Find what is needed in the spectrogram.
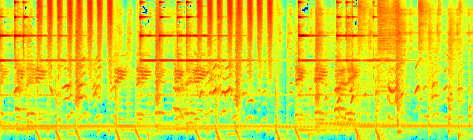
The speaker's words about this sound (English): So here's the bell.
